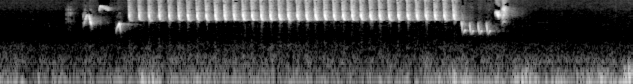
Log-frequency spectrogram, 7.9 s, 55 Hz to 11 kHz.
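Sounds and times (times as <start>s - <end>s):
Common nightingale singing: 0.8s - 6.6s.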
